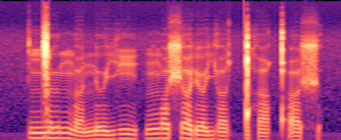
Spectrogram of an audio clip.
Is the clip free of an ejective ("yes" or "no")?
no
